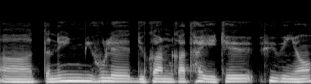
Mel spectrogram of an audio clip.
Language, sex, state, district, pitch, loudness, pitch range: Rengma, male, Nagaland, Kohima, 135 Hz, -14 LUFS, 125-140 Hz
